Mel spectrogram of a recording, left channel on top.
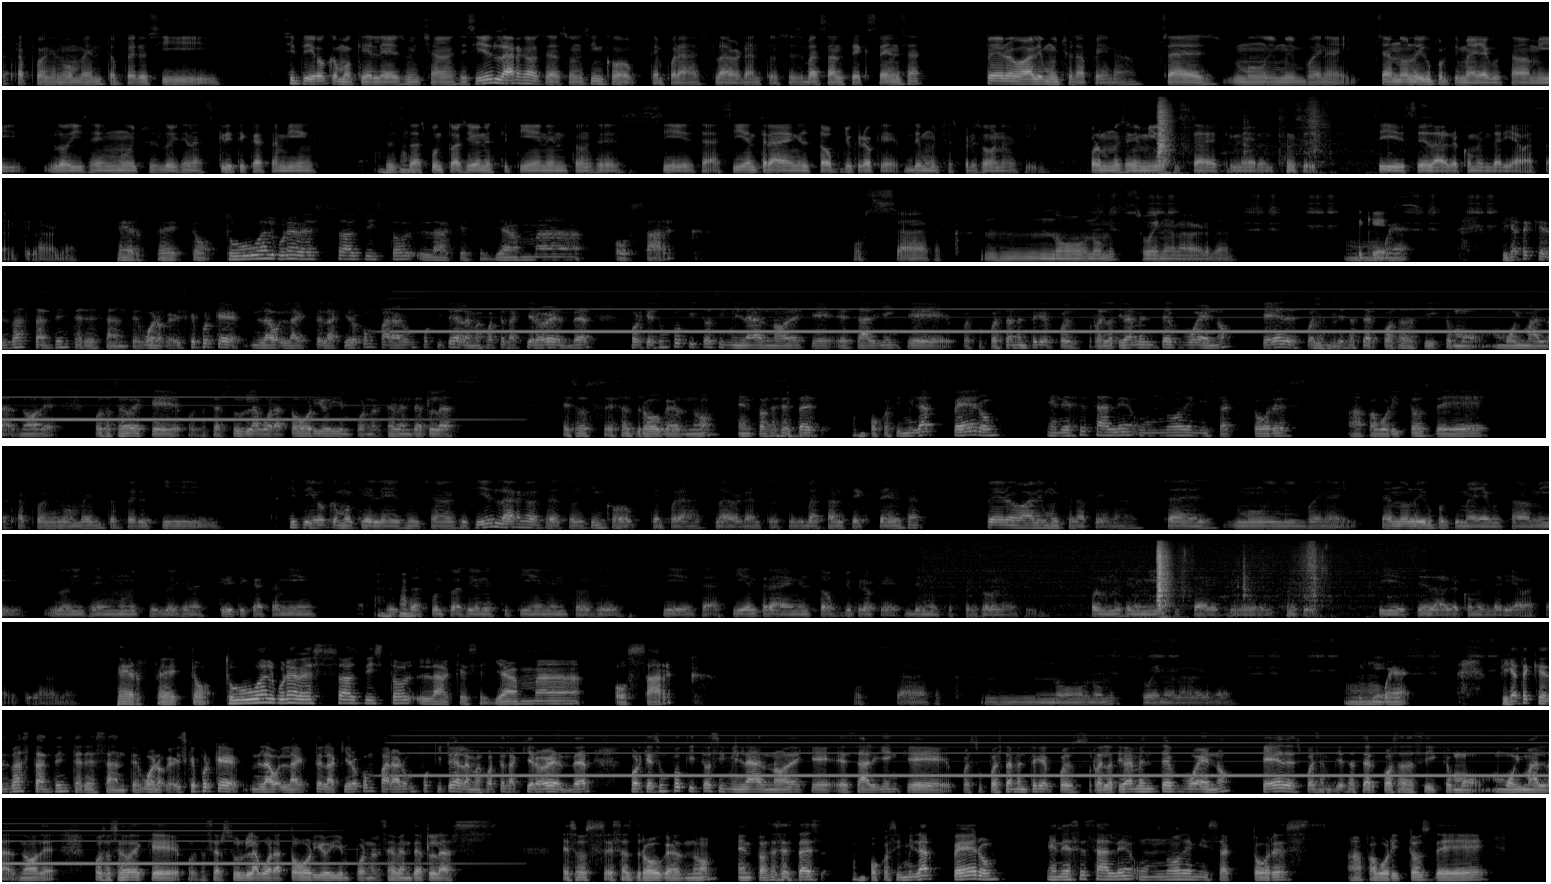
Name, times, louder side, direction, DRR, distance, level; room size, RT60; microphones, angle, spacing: voice 1, 0.0-2.2 2.8-9.2 9.8-18.6 19.3-25.9 26.4-28.6 29.2-31.7 39.5-40.2 40.7-43.3 44.5-45.1 59.5-59.8 69.7-70.0, left 4 dB, 50° left, 0.4 m, -41 dB
voice 2, 19.2-19.6 32.1-36.7 37.1-38.0 44.4-45.0 45.5-50.6 50.9-58.7 59.0-66.8 67.5-70.0 70.4-71.9 72.3-74.9 75.3-76.9, right 6 dB, 65° right, 0.4 m, -37 dB
sound 1, 24.6-29.7, right 6 dB, 80° right, 1.3 m, -39 dB
sound 2, 41.8-43.1 43.4-44.5 44.8-46.0 46.3-46.4, left 5 dB, 85° left, 1.1 m, -55 dB
sound 3, 50.1-67.0, right 2 dB, 35° right, 1.3 m, -40 dB
7.2 x 3.1 x 2.3 m
head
